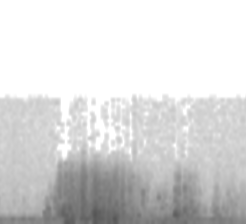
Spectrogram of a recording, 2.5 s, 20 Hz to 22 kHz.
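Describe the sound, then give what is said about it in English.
A person drops about 12 feet into water with one loud, broad splash that surges quickly, then churns and fades over about a second and a half. No one speaks. “Come on in. The water's fine. It's about a 12-foot fall.”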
